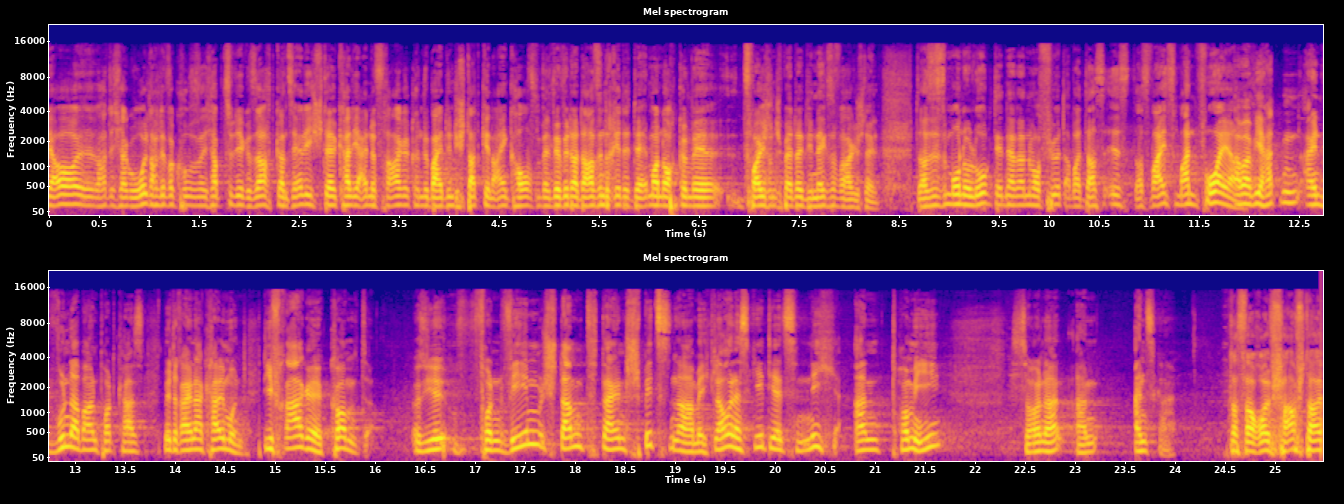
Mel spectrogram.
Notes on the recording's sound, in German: Kickerherz Live! Podcasten vor Publikum im Designer Outlet Ochtrup im Grenzgebiet von NRW zu Niedersachsen. Ist halt Live!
